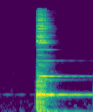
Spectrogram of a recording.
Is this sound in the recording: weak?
no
